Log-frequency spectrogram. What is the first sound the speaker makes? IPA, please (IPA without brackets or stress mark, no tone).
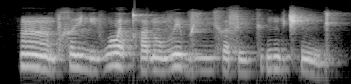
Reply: ɐ̃ː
